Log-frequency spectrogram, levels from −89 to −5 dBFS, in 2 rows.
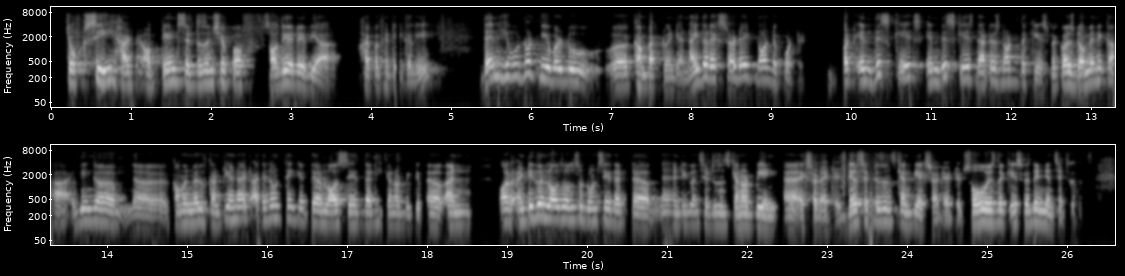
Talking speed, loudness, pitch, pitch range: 190 wpm, -30 LUFS, 155 Hz, 135-215 Hz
